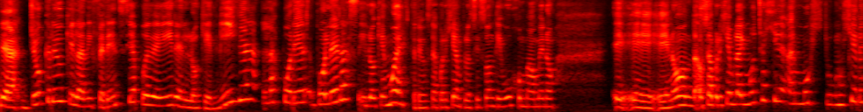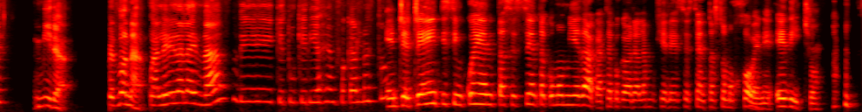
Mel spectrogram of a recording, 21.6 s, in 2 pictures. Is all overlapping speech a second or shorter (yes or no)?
yes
